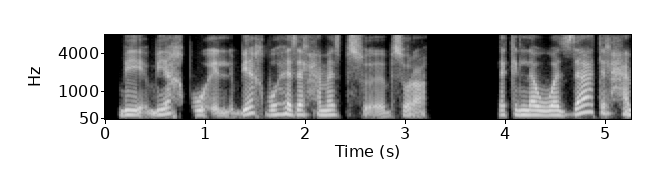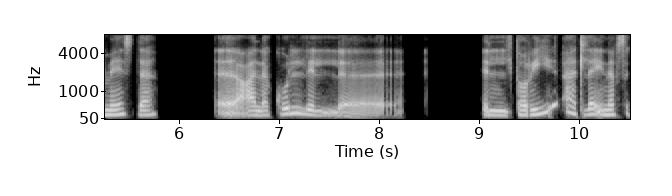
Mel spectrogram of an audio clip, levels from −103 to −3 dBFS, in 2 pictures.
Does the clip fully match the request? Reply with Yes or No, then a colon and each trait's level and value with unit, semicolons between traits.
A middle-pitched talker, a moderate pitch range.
Yes: medium, 170 Hz; average, 3.0 semitones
